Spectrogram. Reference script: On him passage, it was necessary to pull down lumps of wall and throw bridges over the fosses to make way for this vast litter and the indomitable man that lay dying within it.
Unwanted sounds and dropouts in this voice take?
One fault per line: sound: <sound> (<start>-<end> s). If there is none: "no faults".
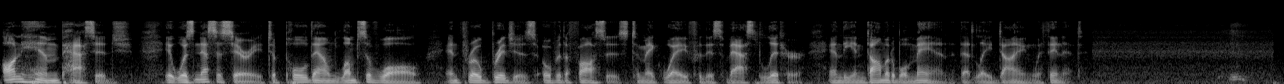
sound: throat clearing (12.2-12.6 s)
